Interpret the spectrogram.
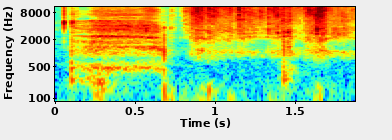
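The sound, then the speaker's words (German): Continuous crinkling and rustling of paper lots being mixed for a prize draw of four winners, with a few sharper crackles and tearing-like bursts, fairly quiet and steady throughout with no voices. “So, ihr hört es rascheln.”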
